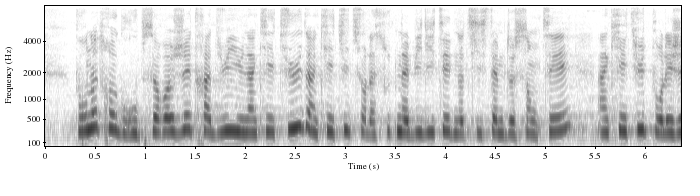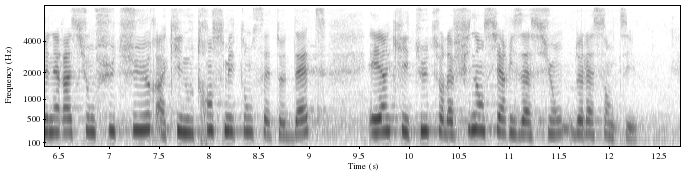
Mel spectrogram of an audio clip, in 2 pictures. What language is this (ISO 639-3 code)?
fra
